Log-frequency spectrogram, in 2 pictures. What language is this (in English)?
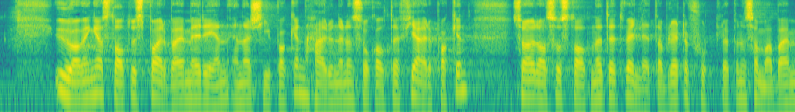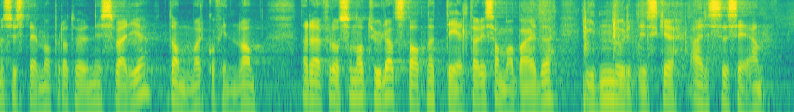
Norwegian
